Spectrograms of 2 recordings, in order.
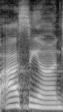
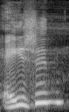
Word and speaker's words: Asiahn: for anyone interested in ASEAN, how do you spell that? It's ASIAHN. Because I was like Asian, bitch. Bit. ASEAN.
